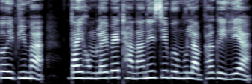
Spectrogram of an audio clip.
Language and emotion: Bodo, neutral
